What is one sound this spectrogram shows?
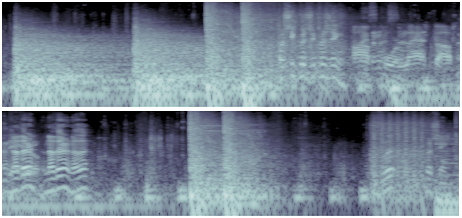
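Rapid gunfire bursts out at close range.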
